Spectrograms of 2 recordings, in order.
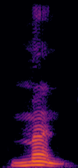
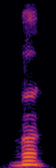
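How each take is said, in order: First: The n resonates freely through the open nose. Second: The n sounds muffled with the nose pinched. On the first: "without blocking my nose" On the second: "blocking my nose"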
